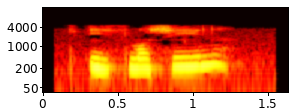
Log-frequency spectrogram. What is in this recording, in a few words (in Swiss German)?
"ismaschin", alsace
